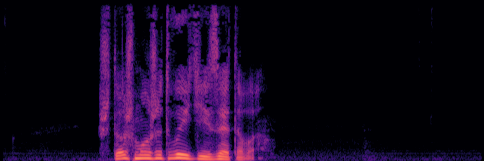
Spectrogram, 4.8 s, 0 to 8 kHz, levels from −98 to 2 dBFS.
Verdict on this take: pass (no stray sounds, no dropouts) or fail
pass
